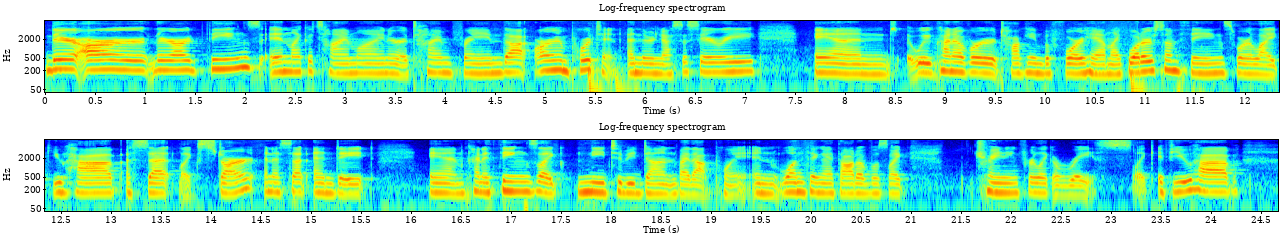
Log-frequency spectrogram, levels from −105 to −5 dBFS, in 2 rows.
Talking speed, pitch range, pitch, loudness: 180 wpm, 160-185 Hz, 170 Hz, -34 LUFS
